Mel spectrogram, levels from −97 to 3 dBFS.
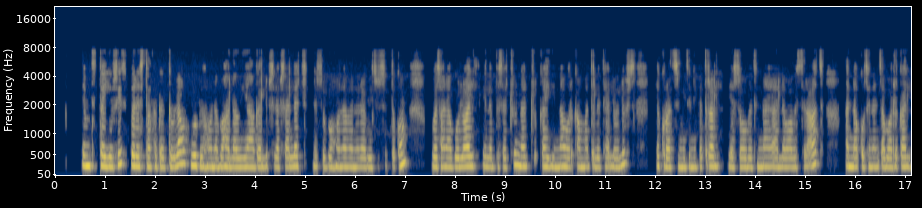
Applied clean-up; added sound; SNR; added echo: none; none; none; none.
